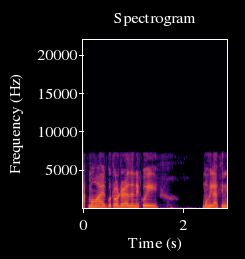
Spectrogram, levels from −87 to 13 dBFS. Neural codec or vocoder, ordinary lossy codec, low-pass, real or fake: codec, 16 kHz, 4.8 kbps, FACodec; AAC, 48 kbps; 7.2 kHz; fake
